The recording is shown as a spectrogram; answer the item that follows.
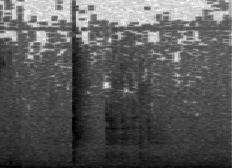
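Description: A single sharp click, then a brief faint sip through a straw from a plastic tumbler.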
